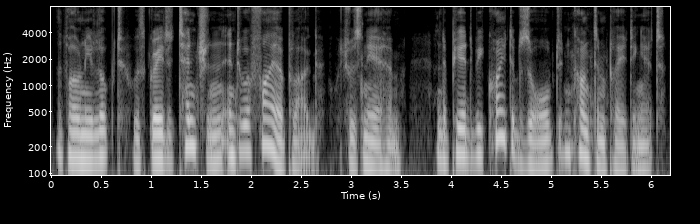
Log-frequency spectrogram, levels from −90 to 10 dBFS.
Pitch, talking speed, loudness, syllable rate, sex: 140 Hz, 225 wpm, -19 LUFS, 6.4 syllables/s, female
